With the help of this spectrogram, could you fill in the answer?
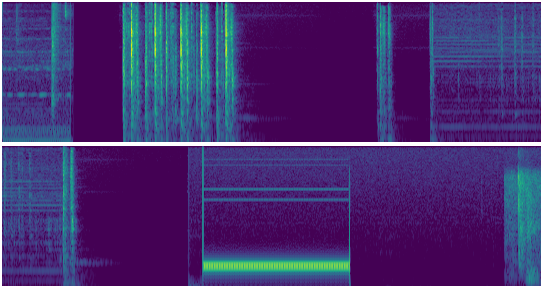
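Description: A steady, loud telephone dial tone holds for about a second and a half, preceded by clattering, clicking handset and keypad noises and a short mechanical whir, with no talking.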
